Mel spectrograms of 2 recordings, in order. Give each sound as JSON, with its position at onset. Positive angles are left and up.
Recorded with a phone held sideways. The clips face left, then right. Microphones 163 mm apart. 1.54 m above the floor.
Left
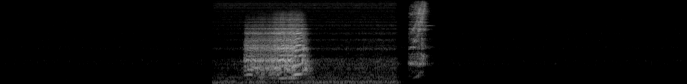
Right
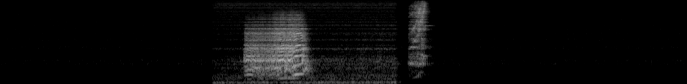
{"t": 2.1, "sound": "a squeak", "side_deg": 15, "distance_m": 2.0}
{"t": 4.1, "sound": "cutlery clinking", "side_deg": 5, "distance_m": 1.6}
